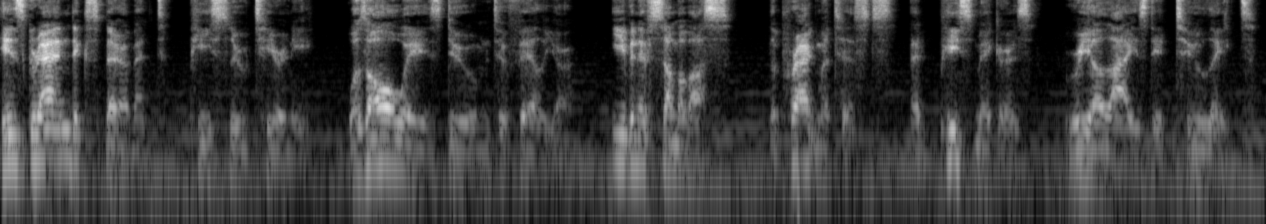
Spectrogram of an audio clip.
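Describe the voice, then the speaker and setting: Over clear background music, a man in a put-on character voice speaks fairly slowly at a fairly low pitch. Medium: dub. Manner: theatrical, scornful speech.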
